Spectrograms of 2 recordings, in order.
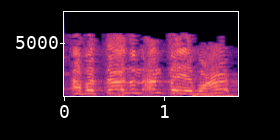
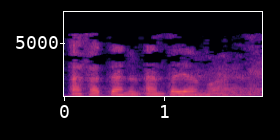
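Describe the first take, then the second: First: It is said in a firm, very angry tone. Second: It is said in a smiling, gentle tone.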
